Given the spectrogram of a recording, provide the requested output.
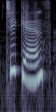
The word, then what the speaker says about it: chickens: ठीक है, और यहाँ पर जो लेटर C है ये साइलेंट है।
